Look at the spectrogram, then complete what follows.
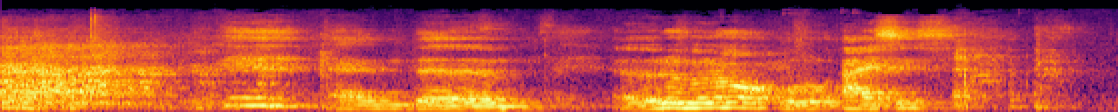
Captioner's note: laughter; speaking french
